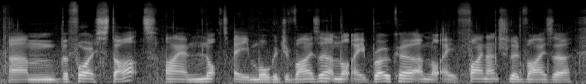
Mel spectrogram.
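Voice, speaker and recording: The speaker has a British accent and fairly even intonation. Background noise is noticeable. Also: man. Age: 20s. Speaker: car vlogger. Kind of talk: casual vlog talk. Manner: hesitant with many ums.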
